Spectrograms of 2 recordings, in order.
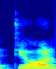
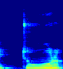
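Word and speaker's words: tour: ट्योर दे रखा है। यहां इसको ऐसे नहीं पढ़ेंगे। टूर करके आप पढ़ दें। टूर यहां पे उअर साउंड लग रहा है।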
